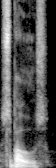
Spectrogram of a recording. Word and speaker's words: suppose: Pero decimos suppose. La segunda sílaba lleva el estrés, as we say in English. The second syllable carries the stress.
